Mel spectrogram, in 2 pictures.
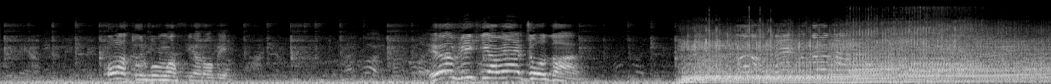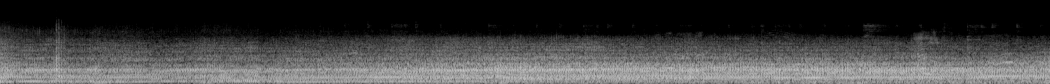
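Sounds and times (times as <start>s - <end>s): car engine note rising: 6.7s - 21.0s.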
